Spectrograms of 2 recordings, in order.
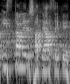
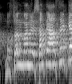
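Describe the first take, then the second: First: Said in the usual way. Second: Rising call with কে stretched out long; rousing question. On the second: Real, not acted. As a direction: throw it to the crowd, lifting and holding কে. Question repeated to rouse crowd.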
